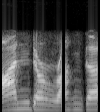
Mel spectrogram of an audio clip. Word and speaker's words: Onondaga: And let's see, she was born in Onondaga. Oh my God, Onadoga. Never heard of it. Bruce, New York. – Onadaga, New York. Okay. – Oh God, did I spell that? See, I had to switch glass to the one that I could see on the way up. – I don't think it's Onadaga isn't quite right.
